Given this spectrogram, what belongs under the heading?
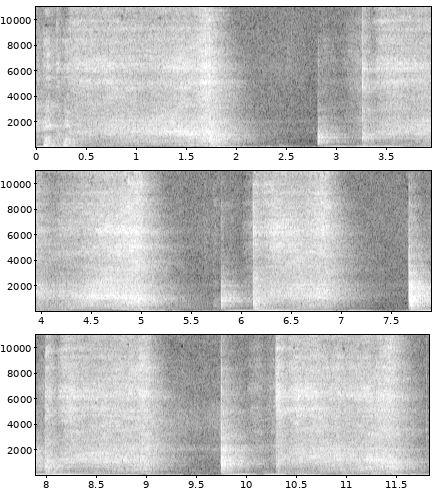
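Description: A hand plane takes thin, full-width shavings off wood on a workbench, making several long rasping strokes in a steady rhythm, close and fairly loud, with short pauses between passes.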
